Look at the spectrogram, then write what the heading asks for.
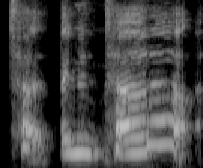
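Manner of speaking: indignant high-pitched protest to teasing mates. Real, not acted. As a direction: plead your case, voice shooting right up. Teased host defends himself.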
